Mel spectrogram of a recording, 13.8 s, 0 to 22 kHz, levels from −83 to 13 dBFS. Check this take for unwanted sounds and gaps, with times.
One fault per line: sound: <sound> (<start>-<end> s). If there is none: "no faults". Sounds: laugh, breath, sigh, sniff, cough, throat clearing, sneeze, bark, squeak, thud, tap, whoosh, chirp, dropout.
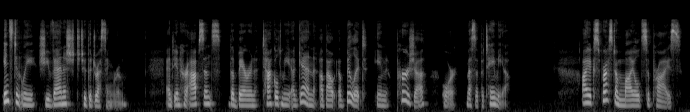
no faults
